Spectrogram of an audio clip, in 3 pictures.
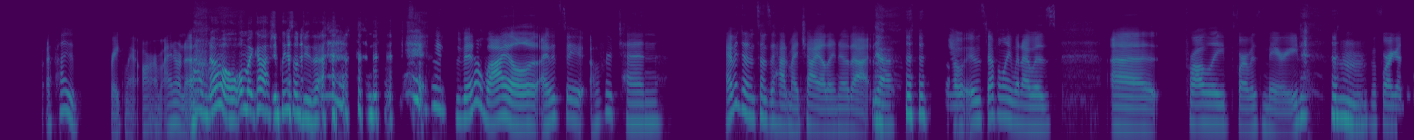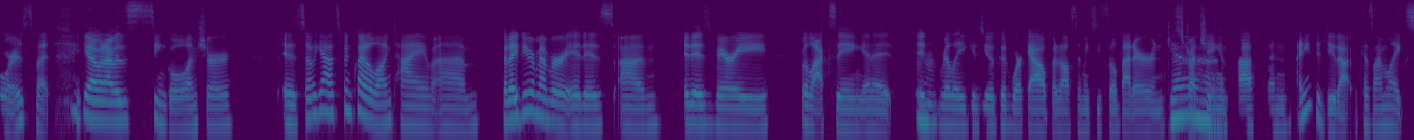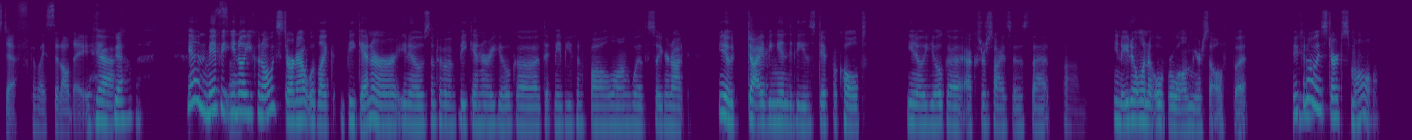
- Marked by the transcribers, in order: laugh; laugh; other noise; laugh; laugh; chuckle; other background noise
- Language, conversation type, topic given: English, advice, How can I manage stress from daily responsibilities?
